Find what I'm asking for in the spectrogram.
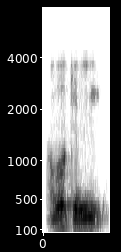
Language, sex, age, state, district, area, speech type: Kannada, male, 18-30, Karnataka, Tumkur, rural, conversation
